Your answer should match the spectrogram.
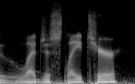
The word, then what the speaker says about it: legislature: That kind of reminds you ever hear people say legislature? Like that word drives me nuts. Like, yeah, that, like the T-U-R-E. – It's the sure. – You just gotta say it like it's C-H, right? – Yeah.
